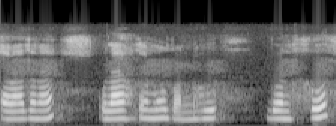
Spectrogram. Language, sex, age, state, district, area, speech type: Assamese, female, 18-30, Assam, Sivasagar, rural, spontaneous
